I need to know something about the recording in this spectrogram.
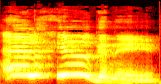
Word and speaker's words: Lhugueny: Yes, that is how you pronounce his name. LHUGUENY!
